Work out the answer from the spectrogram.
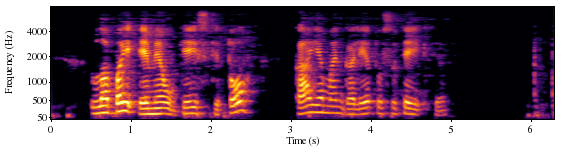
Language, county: Lithuanian, Šiauliai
